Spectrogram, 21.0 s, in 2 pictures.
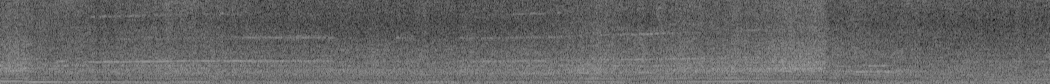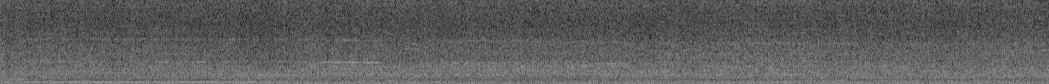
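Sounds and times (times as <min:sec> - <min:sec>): car engine running: 0:00.0 - 0:20.9
road and tyre noise: 0:00.0 - 0:20.9.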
